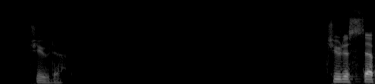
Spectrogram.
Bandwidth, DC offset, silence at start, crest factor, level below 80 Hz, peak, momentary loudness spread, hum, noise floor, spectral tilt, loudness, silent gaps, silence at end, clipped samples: 16 kHz; under 0.1%; 0.3 s; 26 dB; -76 dBFS; -18 dBFS; 22 LU; none; -89 dBFS; -4 dB/octave; -41 LUFS; none; 0 s; under 0.1%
